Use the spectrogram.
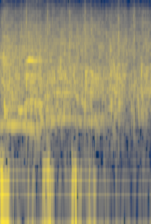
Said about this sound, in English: Hey, Bethesda Church. How's everybody doing? Go ahead and give God a hand clap. That'll work.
